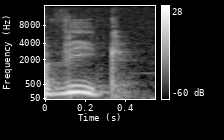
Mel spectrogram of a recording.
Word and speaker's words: Vigh: Welcome to my podcast, Melinda Vigh. Vigh was right the yeah, right pronunciation. It was the right one.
